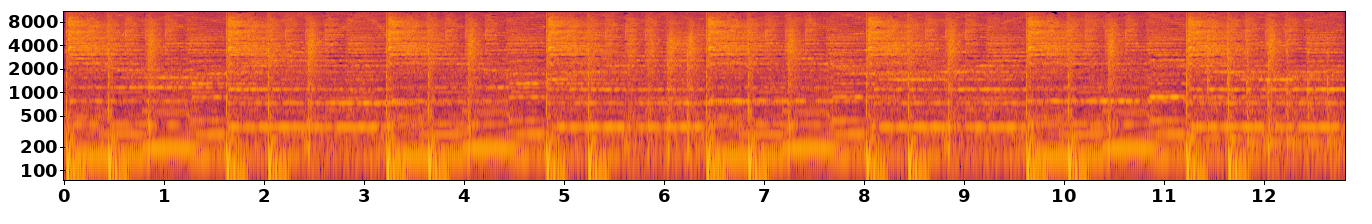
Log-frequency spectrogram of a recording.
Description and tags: Loop created with Voyetra Record Producer with sounds from my Valdo Drums and guitar sample packs. Tempo is 150 BPM
150bpm, bass, drum, keyboard, loop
